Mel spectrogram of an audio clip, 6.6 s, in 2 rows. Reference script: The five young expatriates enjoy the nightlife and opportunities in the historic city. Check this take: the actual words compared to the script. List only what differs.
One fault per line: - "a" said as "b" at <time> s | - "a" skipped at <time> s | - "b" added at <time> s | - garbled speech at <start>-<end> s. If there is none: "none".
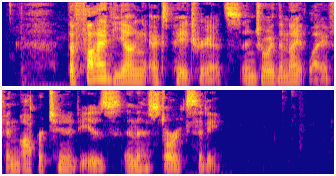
none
